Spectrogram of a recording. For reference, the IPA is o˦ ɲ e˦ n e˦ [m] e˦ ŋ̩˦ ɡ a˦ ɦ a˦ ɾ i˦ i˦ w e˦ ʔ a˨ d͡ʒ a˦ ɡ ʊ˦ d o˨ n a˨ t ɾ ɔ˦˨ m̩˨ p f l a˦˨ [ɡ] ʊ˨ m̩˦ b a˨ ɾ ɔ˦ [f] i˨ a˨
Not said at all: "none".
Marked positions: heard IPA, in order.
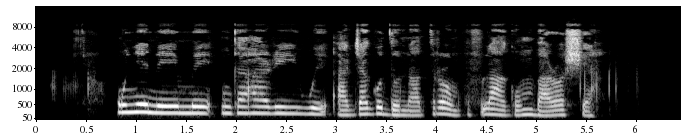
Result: m, ɡ, ʃ

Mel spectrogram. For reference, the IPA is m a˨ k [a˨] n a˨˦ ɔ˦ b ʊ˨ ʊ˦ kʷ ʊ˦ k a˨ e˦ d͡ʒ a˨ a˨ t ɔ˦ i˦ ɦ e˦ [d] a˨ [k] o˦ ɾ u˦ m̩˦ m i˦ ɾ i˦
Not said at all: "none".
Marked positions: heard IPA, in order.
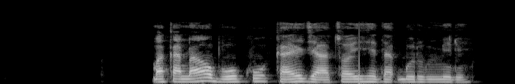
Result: a˨, d, k͡p

